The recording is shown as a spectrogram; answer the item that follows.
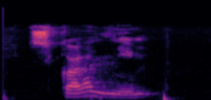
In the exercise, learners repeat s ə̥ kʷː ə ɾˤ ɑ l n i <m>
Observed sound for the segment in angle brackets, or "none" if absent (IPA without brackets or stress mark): m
